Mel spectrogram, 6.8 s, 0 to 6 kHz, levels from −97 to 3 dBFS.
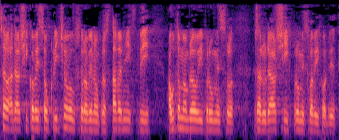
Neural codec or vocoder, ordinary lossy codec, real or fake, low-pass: none; AAC, 32 kbps; real; 5.4 kHz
